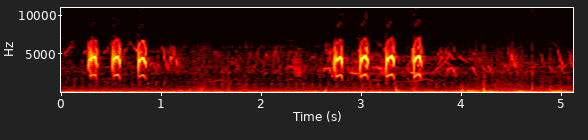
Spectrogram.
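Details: Iranian black francolin uttering a run of three shrill high chirps, then a pause, then four more at the same brisk pace, over faint background hum.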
